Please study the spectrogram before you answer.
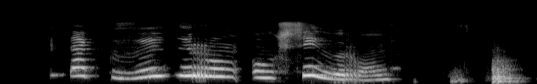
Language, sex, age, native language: Icelandic, female, 9, Icelandic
